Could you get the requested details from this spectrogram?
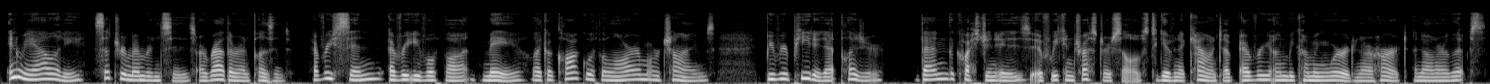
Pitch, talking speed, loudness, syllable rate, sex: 200 Hz, 195 wpm, -17 LUFS, 5.7 syllables/s, female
